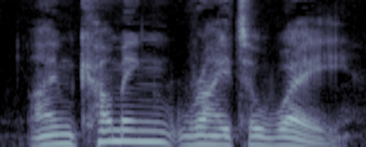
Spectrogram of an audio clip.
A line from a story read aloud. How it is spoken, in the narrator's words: said Gregor, slowly and deliberately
